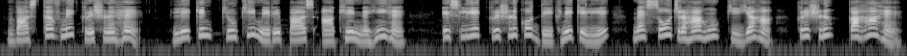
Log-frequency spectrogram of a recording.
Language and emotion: Hindi, neutral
